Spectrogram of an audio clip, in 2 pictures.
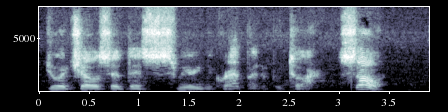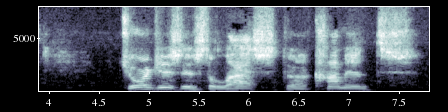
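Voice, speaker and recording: A man's voice: medium pitch, lively intonation, takes it slowly, pushed and bright, low-quality recording. An older man hosting a casual live-stream talk, reading out viewer comments and answering, with occasional stutters and chuckles. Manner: talks about his own stutter, some restarts. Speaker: host of a political discussion show.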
